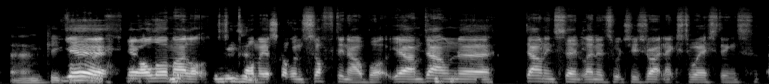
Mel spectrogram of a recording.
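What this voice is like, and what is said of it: Mellowed Bradford accent. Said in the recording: “you've got a Bradford accent still ... accent's mellowed after all that time ... a little bit. It's still there”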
